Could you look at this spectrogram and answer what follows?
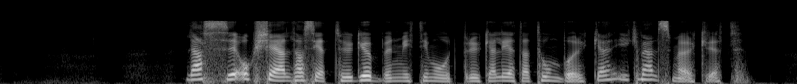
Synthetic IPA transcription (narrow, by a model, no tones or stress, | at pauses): lasːəʔɔkɕɛːlhaʂɛt̪ːhɵɾɡɵbːənmɪt̪ːɪmuːt̪bɾʉ̟ːkaɭeːt̪at̪ʰʊmbɵ̰ɾkaɾɪkʰvɛlsmœ̰ɾkɾə̰t̪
